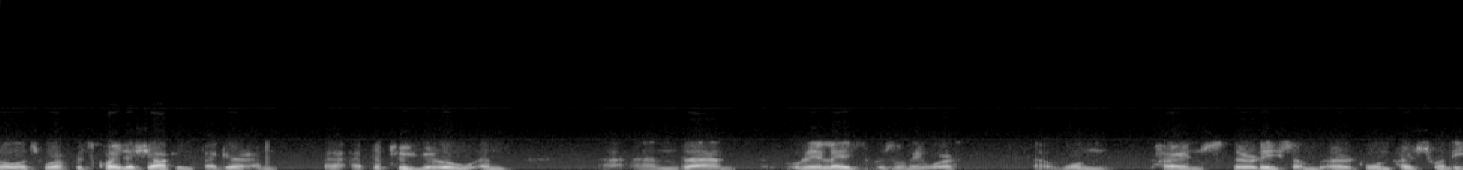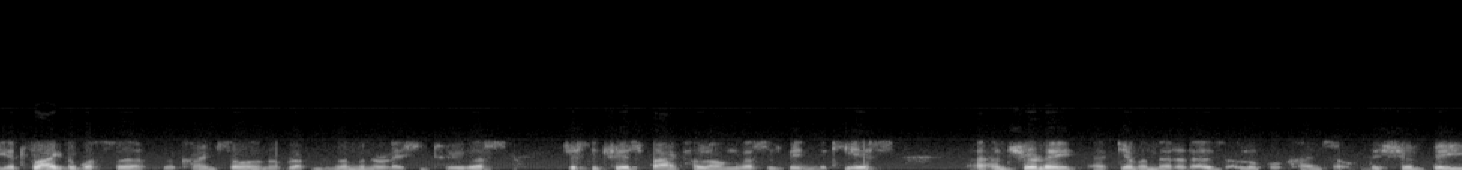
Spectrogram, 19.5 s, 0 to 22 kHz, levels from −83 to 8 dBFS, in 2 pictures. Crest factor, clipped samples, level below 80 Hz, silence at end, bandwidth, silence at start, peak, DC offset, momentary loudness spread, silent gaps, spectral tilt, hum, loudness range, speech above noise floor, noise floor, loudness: 20 dB; under 0.1%; -82 dBFS; 0 s; 4.3 kHz; 0 s; -2 dBFS; under 0.1%; 16 LU; none; -8 dB/octave; none; 4 LU; 31 dB; -53 dBFS; -22 LUFS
